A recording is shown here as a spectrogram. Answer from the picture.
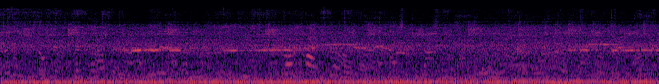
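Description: Steady low rumble of background traffic, with no distinct events standing out.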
